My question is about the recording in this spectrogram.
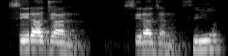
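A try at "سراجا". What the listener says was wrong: Sirajan. Okay, if you were to stop. No. With the fathatain, it is unique. Will you read the alif now? Siraja.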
